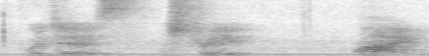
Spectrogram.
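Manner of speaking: ordinary talk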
